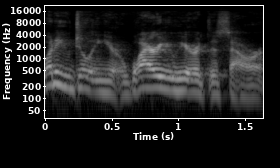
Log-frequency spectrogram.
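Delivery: harsh, scary, loud, rapid-fire voice. Telling a story, voicing a scary man confronting a lost woman, retelling a harsh voice. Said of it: "a harsh voice".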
